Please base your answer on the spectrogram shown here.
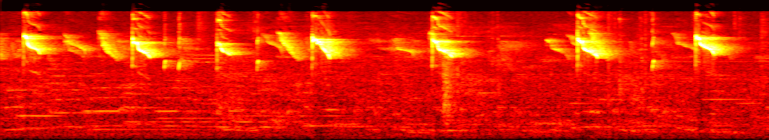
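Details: Female Oriental white-eye calling to lure males into singing: high, thin downslurred chirps repeated in short bursts about once a second, with faint lower tones in the background.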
